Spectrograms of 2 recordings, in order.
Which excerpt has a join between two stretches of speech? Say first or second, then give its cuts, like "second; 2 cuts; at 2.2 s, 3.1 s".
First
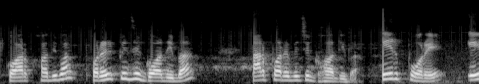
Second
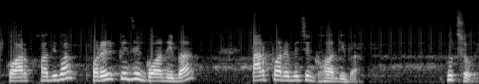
first; 1 cut; at 3.6 s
